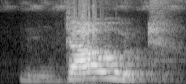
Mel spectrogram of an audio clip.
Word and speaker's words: doubt: क्या है ये, डेट, DOUBT। ये क्या है, डाउट। अब डाउट नहीं पढ़ना है, बी नहीं, बी की प्रोनाउंसिएशन, अब यहाँ पे बी की प्रोनाउंसिएशन कट गई, बी हट गया, डेट, डाउट।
